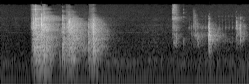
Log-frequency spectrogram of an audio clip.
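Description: Makeup brushes being rummaged through and picked out: a short clatter, then a few light clicks near the end.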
